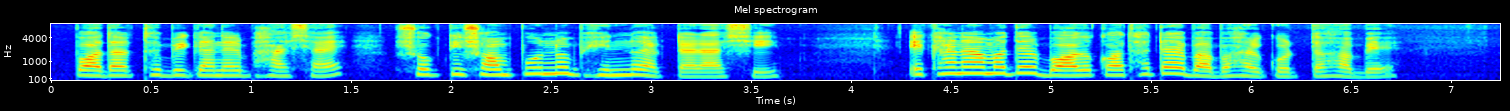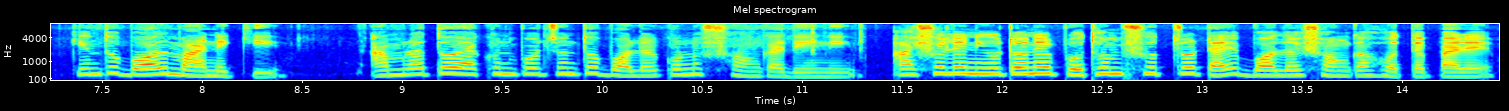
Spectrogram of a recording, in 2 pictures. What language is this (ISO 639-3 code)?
ben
